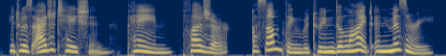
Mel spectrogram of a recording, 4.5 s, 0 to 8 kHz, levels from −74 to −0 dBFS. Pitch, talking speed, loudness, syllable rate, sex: 255 Hz, 150 wpm, -16 LUFS, 5.7 syllables/s, female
